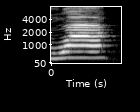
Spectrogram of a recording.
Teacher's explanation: عربی کا جو واؤ ہوتا ہے اس کو ہونٹوں کی گلائی سے ادا کرتے ہیں اور دھیان سے ادا کرتے ہیں کہ دانتوں سے ادا نہ کیا جائے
